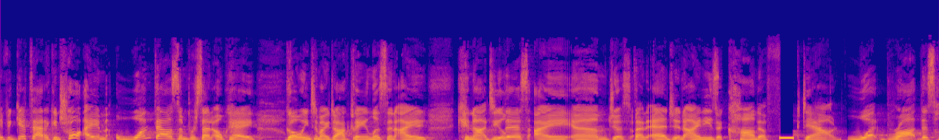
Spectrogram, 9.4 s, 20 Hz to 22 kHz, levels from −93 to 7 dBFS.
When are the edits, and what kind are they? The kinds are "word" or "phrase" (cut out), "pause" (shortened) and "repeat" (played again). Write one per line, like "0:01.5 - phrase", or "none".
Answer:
0:02.8 - word
0:03.5 - word
0:05.0 - word
0:06.3 - word
0:07.1 - word
0:07.6 - word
